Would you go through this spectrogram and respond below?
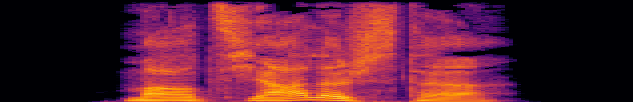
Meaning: inflection of martialisch: 1. strong/mixed nominative masculine singular superlative degree 2. strong genitive/dative feminine singular superlative degree 3. strong genitive plural superlative degree
- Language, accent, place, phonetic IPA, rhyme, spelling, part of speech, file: German, Germany, Berlin, [maʁˈt͡si̯aːlɪʃstɐ], -aːlɪʃstɐ, martialischster, adjective, De-martialischster.ogg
